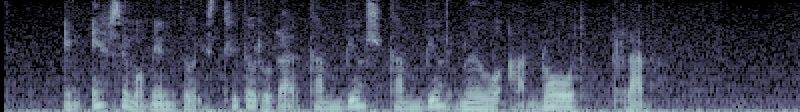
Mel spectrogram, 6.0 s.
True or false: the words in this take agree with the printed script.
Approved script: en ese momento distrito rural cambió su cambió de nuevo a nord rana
true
